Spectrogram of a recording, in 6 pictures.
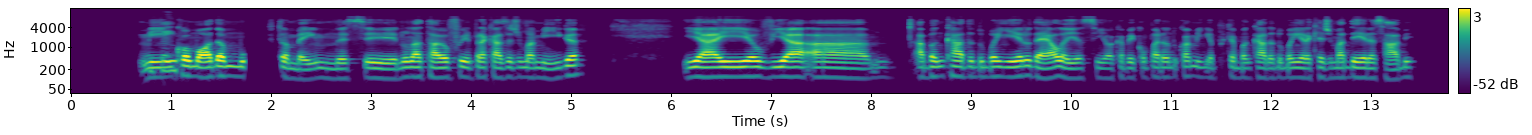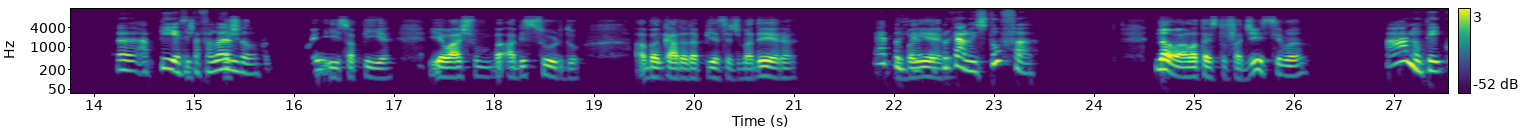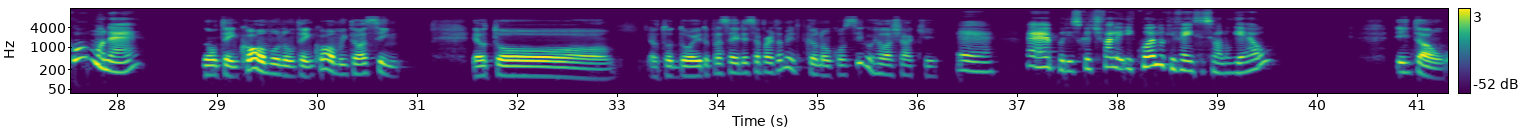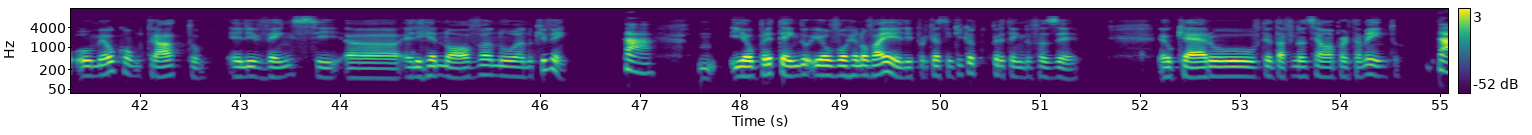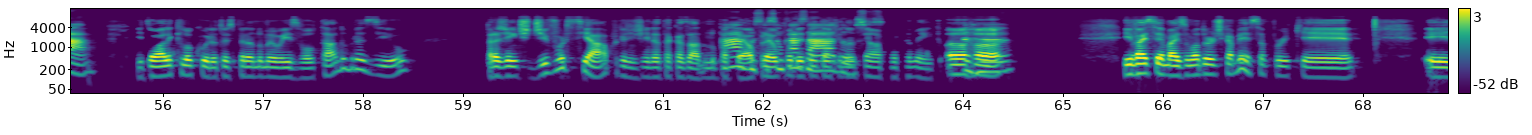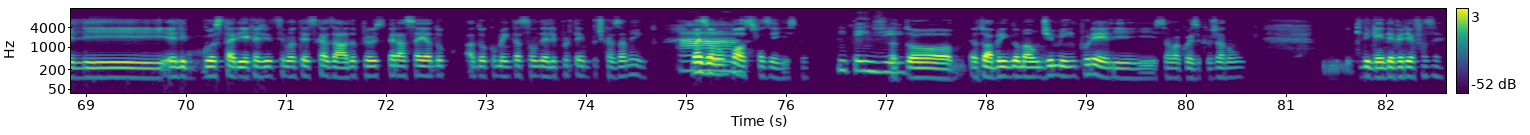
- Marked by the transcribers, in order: unintelligible speech; unintelligible speech; tapping
- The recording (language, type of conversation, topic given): Portuguese, advice, Como posso realmente desligar e relaxar em casa?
